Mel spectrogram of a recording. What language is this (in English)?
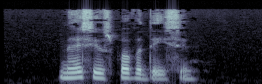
Latvian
